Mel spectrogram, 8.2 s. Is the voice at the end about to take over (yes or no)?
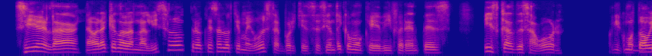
no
